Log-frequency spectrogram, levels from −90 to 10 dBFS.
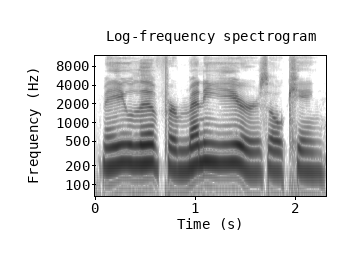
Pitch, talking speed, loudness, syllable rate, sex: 195 Hz, 205 wpm, -14 LUFS, 4.2 syllables/s, female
